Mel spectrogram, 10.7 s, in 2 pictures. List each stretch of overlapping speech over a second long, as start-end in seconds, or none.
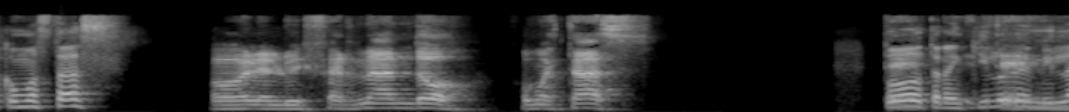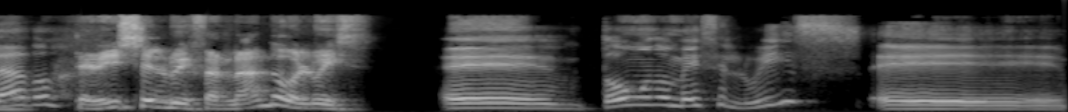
4.4-5.7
